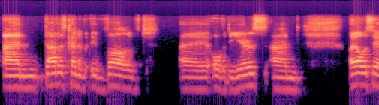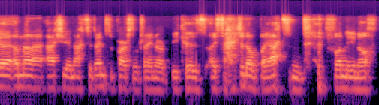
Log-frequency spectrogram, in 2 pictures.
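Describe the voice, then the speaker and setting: A man's voice: medium pitch, fairly even intonation, moderate pace, darkish tone, rough recording. An Irish man in his thirties, a personal trainer, talking casually as a podcast guest with lots of fillers and restarts. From Ireland. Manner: rambling, many fillers and restarts.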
